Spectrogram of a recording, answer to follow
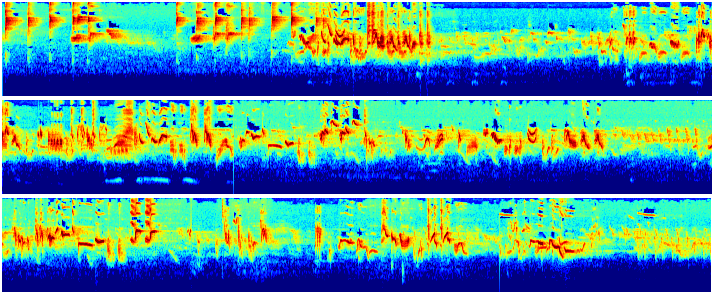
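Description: Birds chirping and twittering, many quick calls overlapping, sparse for the first few seconds and then a dense chatter.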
